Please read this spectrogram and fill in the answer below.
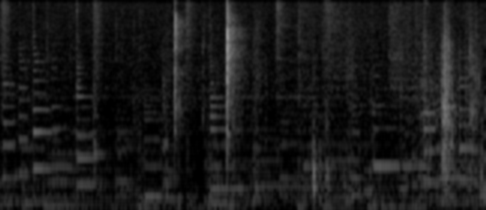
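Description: Background music: a light tune of plucked-string notes.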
